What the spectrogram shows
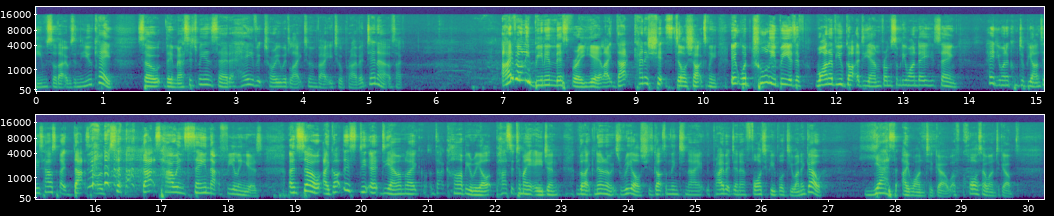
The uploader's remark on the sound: This special episode is coming LIVE from our Create & Cultivate ATX pop up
